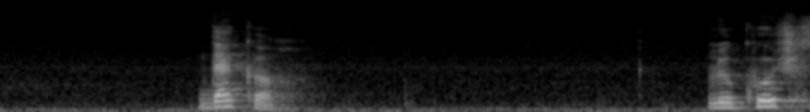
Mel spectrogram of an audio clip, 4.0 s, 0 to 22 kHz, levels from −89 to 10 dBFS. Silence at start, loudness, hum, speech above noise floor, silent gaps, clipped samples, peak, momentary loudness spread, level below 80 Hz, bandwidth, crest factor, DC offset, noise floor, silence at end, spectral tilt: 1 s; -28 LUFS; none; 32 dB; none; under 0.1%; -10 dBFS; 14 LU; -58 dBFS; 10 kHz; 22 dB; under 0.1%; -58 dBFS; 0 s; -6 dB/octave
